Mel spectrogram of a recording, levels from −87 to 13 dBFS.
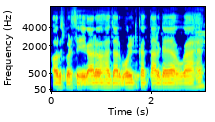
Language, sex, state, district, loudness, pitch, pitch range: Hindi, male, Bihar, Vaishali, -14 LUFS, 100 Hz, 100-105 Hz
